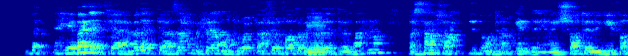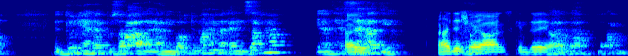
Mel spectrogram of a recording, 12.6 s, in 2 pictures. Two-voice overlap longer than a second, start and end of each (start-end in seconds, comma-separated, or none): none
